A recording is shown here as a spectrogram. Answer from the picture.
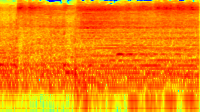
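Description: Live jazz ensemble playing a dense passage, with horns, double bass and hand drums sounding together.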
